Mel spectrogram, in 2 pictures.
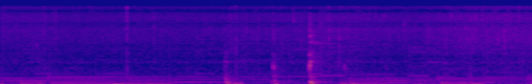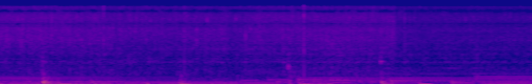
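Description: Chopped shallots sizzling steadily in hot oil in a stainless steel saucepan, stirred with a silicone spatula, with a few sharp clicks of the spatula against the pan about two to three seconds in and again near six seconds.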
